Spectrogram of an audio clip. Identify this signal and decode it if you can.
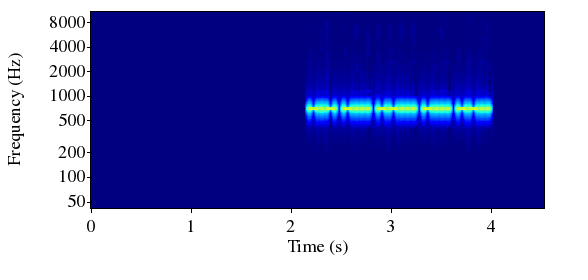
Morse code, heard as a keyed tone, about 44 wpm, 700 Hz. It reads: KB7BZ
